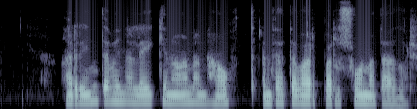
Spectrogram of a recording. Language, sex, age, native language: Icelandic, female, 50-59, Icelandic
